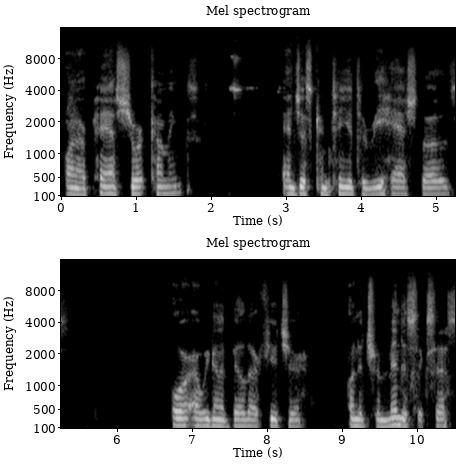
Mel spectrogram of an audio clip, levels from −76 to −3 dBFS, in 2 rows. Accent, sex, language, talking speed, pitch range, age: American, male, English, 120 wpm, 130-145 Hz, 60-79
